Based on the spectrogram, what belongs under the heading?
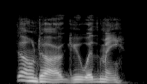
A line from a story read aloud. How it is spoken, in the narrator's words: Esme snapped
